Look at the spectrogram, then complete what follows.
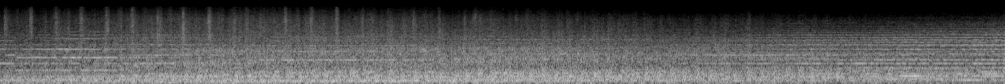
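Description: A train rumbles steadily along the tracks, its wheels clattering in a continuous rhythmic clack over a deep, loud roar that fills the whole stretch without any voices.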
